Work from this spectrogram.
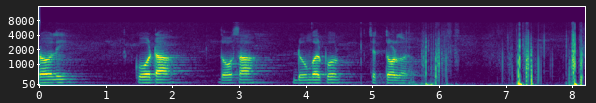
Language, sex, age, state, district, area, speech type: Hindi, male, 18-30, Rajasthan, Bharatpur, rural, spontaneous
